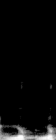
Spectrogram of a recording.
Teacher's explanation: double O होने के साथ साथ में भी हमें कैसा निकल रहा है छोटा उ का उच्चारण निकल रहा है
